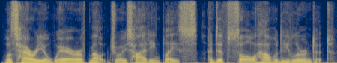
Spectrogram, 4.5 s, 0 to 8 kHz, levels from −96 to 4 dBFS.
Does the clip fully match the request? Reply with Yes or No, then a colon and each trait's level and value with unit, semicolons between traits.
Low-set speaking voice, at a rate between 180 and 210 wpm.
Yes: low, 120 Hz; average, 200 wpm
